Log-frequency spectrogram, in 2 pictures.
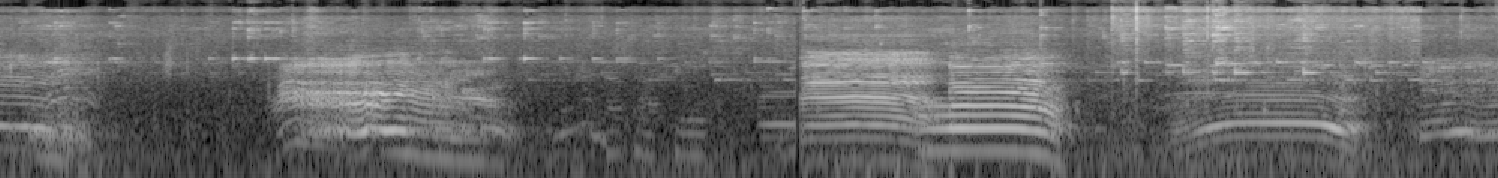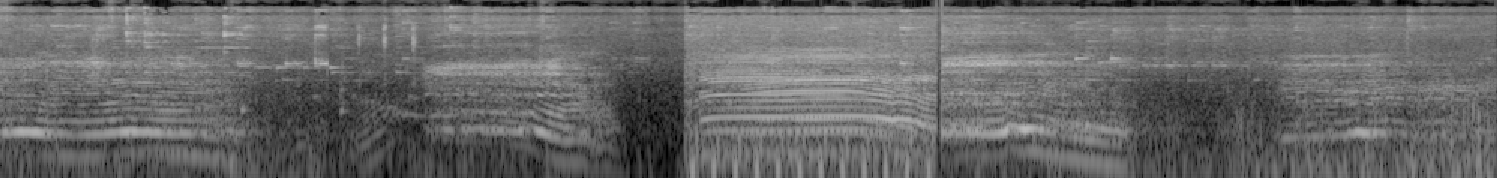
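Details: Mooing farm cow eating banana leaves: a series of about eight deep, bending moos, each roughly a second long with brief pauses between, some rising then dropping in pitch, amid rustling leaves.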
